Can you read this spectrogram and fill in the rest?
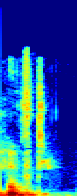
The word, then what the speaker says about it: PUBG: No se dice Puff, se dice PUBG. – Pupchi.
